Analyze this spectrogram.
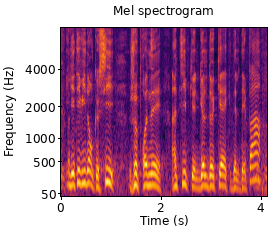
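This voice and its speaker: Animated in tone, a man with a fairly high pitch talks at a fairly quick pace with very wide pitch swings over noticeable background noise. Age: 60s. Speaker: film director. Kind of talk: casual chat. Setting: studio. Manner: halting.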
